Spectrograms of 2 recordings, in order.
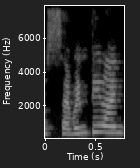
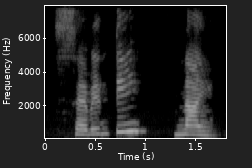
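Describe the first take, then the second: First: Said in the usual way. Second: seventy drawn out, then falling nine; very slow dictation. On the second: Shown as a demonstration. Teacher tells pupils to say it slowly, drawn-out model. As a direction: stretch seventy, pause before nine. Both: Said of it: "slow slow बोलो".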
